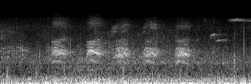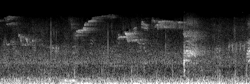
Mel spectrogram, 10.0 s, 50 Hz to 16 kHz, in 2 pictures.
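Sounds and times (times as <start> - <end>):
crow-like bird calls: 0.0 - 4.0, 8.5 - 10.0.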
